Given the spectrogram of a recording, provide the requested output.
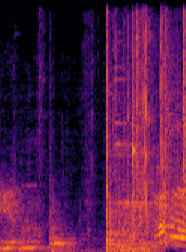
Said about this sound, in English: Oh, hey. It broke. Oh, it hit me in the neck. Yep. Oh my god. The skull did break. It in fact shattered.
